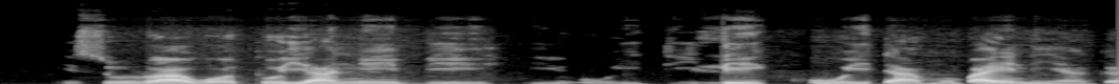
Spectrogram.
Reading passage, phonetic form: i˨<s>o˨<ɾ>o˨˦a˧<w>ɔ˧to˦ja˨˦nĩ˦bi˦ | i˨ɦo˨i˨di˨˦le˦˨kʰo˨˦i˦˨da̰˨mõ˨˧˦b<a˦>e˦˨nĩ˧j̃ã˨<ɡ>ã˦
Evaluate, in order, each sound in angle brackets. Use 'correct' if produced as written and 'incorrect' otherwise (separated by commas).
correct, correct, correct, correct, correct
